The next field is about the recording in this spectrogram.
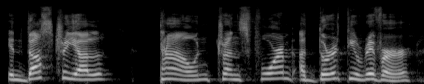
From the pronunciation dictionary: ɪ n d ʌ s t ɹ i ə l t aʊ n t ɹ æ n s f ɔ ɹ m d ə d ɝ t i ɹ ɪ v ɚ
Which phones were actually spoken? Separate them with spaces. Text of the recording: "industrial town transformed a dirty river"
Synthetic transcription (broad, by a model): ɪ n d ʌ s t ɹ i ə l t aʊ n t ɹ æ n s f ɔ ɹ m d ə d ɝ t i ɹ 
